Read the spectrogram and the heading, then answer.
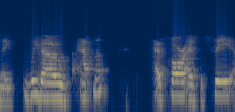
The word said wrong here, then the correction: Lebo Hamath: So it's Lebo Hamath and the Sea of Arabah.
